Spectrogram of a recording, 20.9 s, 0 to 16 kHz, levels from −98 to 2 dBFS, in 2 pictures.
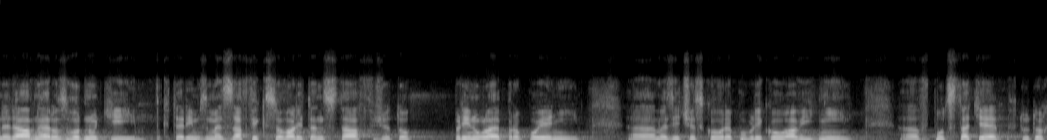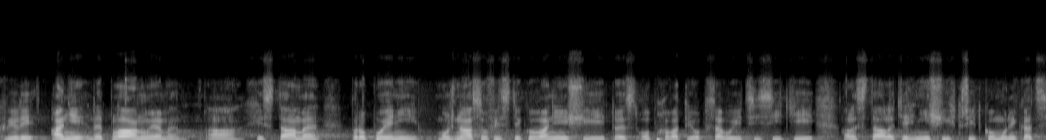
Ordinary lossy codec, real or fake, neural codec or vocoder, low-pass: Opus, 24 kbps; real; none; 7.2 kHz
